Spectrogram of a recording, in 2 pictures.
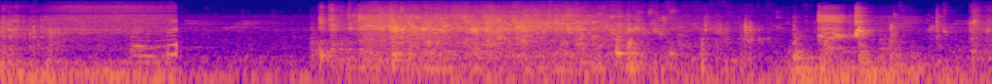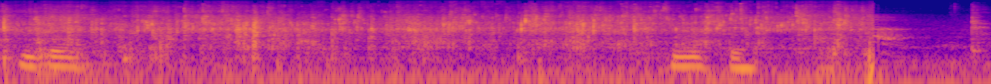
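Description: Running water from a kitchen tap splashes over flat beans being washed before boiling, a steady close rush with clattering and handling noises in between.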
